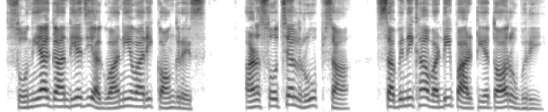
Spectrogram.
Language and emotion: Sindhi, neutral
